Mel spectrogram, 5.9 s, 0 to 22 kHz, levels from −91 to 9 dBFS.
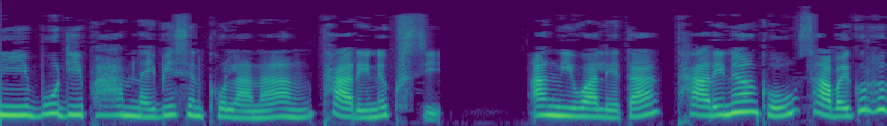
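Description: Pre-echo appears at 2.11 s, 4.13 s, 4.48 s and 5.05 s, each a short hiss arriving ahead of a sharp speech onset and lasting about 44 ms, 59 ms, 44 ms and 36 ms respectively. The codec spread quantisation noise across each transform block, so noise meant to be masked by the loud attack leaked into the quiet stretch before it. Each onset sounds softened and smeared, with a brief grainy lead-in.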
